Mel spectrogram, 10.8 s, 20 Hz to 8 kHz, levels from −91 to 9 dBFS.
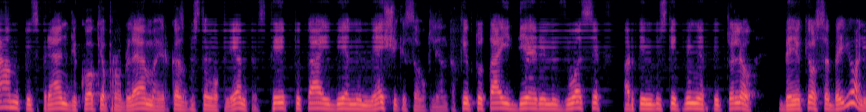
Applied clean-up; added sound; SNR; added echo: neural mask model DeepFilterNet 3.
